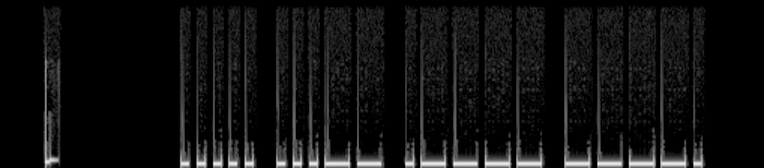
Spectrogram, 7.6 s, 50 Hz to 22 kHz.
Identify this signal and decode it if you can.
Morse code, heard as a keyed tone, about 15 wpm, 700 Hz. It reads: 5319
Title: Numbers - 4-Digit 15wpm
